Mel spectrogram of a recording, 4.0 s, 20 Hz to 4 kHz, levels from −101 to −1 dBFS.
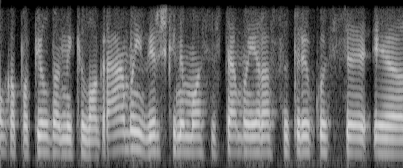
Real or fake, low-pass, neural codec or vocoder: real; 3.6 kHz; none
